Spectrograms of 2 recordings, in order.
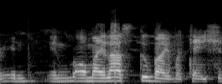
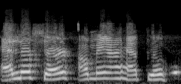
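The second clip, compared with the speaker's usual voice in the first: very high, attempted, put-on Korean accent; 9 semitones higher, 4 dB louder than usual. Pushed by another person to do one, the speaker tries a korean accent. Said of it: "I don't know how to really do a Korean accent".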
